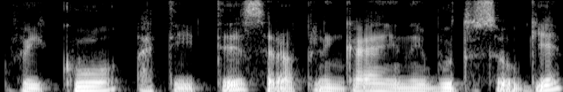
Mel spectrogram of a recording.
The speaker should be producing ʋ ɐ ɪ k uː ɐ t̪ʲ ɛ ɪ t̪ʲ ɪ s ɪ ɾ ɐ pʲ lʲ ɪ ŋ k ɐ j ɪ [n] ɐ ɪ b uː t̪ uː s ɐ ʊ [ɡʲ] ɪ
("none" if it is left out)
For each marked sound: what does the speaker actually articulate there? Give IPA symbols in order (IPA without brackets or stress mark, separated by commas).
n, ɡʲ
